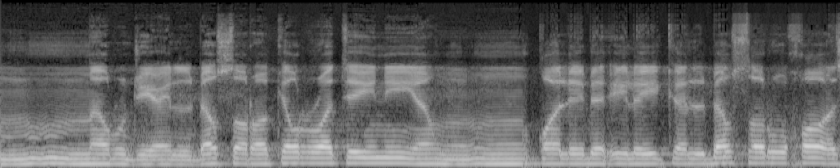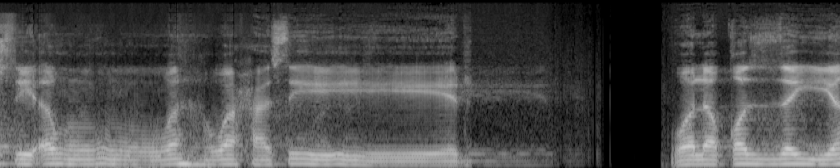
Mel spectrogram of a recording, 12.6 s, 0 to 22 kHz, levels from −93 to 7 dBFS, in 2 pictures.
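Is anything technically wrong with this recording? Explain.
Yes, there are two faults.

Low bit depth without dither runs through the whole clip. Quiet passages sound grainy and gritty, and the grain rises and falls with the sound instead of sitting underneath it as a steady hiss. That tracking is what separates it from ordinary background noise. The likely cause is rounding to very few bits, around 9, with no dither to smooth the steps. This leaves an error floor roughly 40 dB below the signal.

A call bitrate drop runs from 3.91 to 8.29 s. For about 4.3 s the audio turns rough and watery and loses its top end. The sound fits the encoder's budget falling from about 48 to about 15 kbps after the call's bandwidth estimate fell, which forces coarser coding and a lowered cutoff. Unlike the grain, this change is confined to that window, and the quality returns once the bitrate recovers.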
